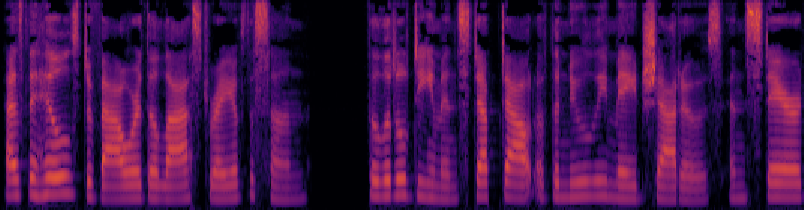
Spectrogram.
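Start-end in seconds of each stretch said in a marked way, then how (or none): none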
